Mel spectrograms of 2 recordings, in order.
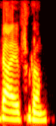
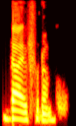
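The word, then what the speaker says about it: diaphragm: हम क्या बोलते हैं, डायफ्राम। क्या बोला जाता है इसे, डायफ्राम। और डायफ्राम के अंदर वो जी साइलेंट है, ठीक है।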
